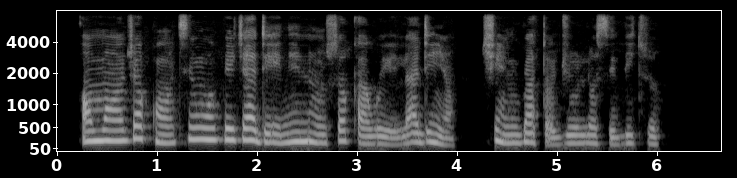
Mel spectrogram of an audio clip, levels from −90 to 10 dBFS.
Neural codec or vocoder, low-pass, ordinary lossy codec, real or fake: vocoder, 44.1 kHz, 128 mel bands, Pupu-Vocoder; 7.2 kHz; none; fake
